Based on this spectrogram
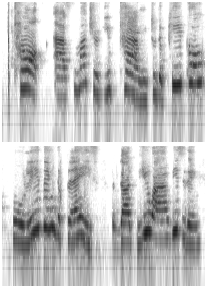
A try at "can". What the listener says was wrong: Can. A bướm chưa được. Can. A bướm. Can. Can. Can.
